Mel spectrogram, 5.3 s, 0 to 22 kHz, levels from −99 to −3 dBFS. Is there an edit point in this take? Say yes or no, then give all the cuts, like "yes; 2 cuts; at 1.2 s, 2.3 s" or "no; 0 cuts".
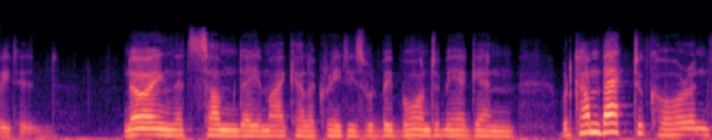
no; 0 cuts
